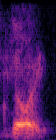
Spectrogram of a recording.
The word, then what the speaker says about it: Deutsch: First name Robert, last name is Deutsch.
